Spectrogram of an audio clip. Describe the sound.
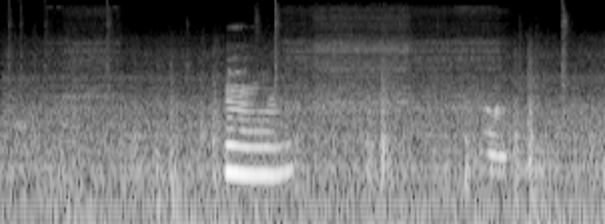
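A train rolls along the railway line with a steady rumble on the Nemuro Main Line and Sekisho Line route between Obihiro, Shintoku and Minami-Chitose in Hokkaido, Japan. A short, loud tonal blast sounds near the start, and a voice briefly murmurs over the running noise.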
